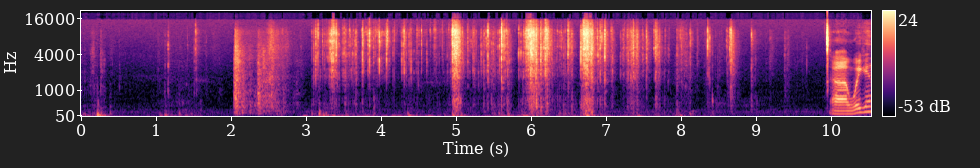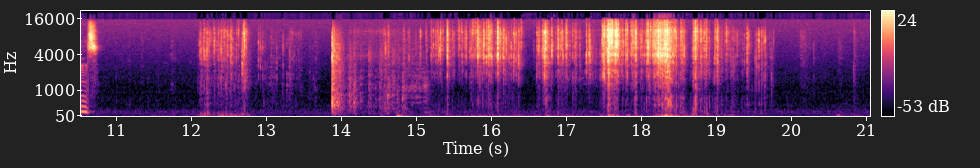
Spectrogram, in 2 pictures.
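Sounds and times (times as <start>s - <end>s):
wrappers crinkling and tearing: 3.0s - 9.0s, 12.1s - 13.5s, 14.6s - 19.8s.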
